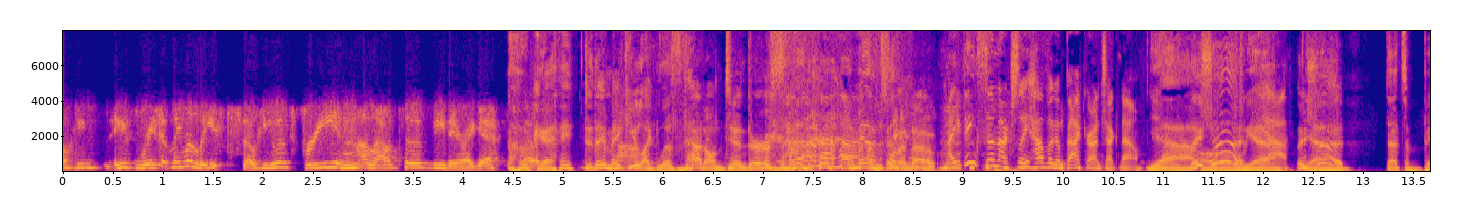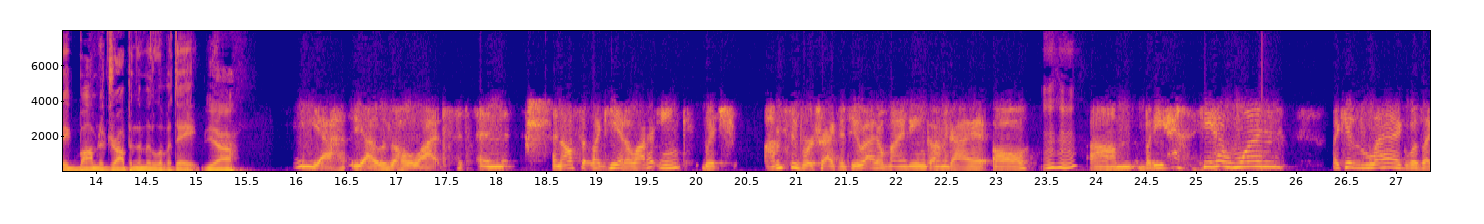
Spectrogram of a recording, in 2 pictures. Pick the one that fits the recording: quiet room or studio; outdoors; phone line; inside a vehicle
phone line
